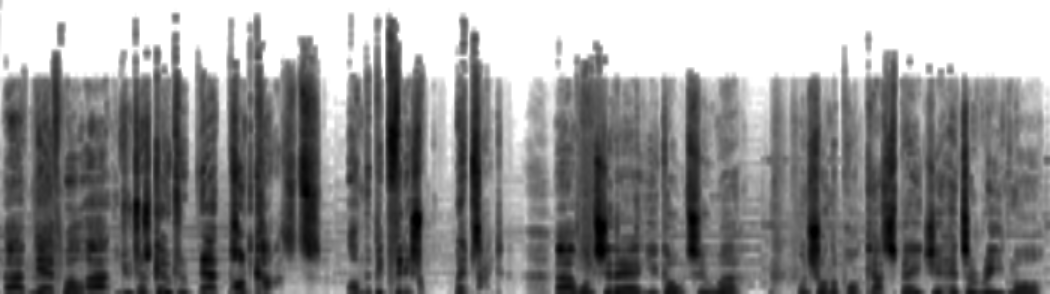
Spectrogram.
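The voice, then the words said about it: Imitates another person's voice, badly. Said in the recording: “I'm doing some terrible impression of him”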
